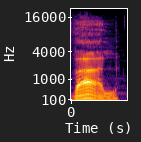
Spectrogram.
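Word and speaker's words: ظاء: It is pronounced similar to the letter dhal, but it is pronounced with a heavy sound, dha.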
